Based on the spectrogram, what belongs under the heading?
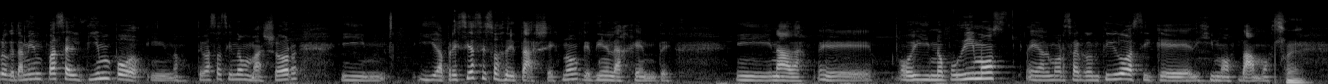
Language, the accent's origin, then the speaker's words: Spanish; Argentina; moved away as an adult; Yo me fui enfadada de Argentina porque lo que no me dio acá me lo tuve que ir a buscar a otro país.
